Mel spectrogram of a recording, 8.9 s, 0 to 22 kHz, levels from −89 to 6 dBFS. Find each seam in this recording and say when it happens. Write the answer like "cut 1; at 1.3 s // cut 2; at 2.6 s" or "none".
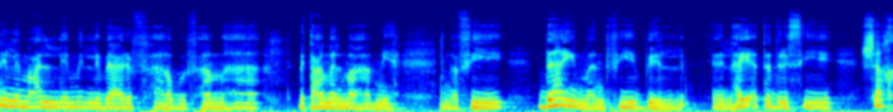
cut 1; at 4.4 s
